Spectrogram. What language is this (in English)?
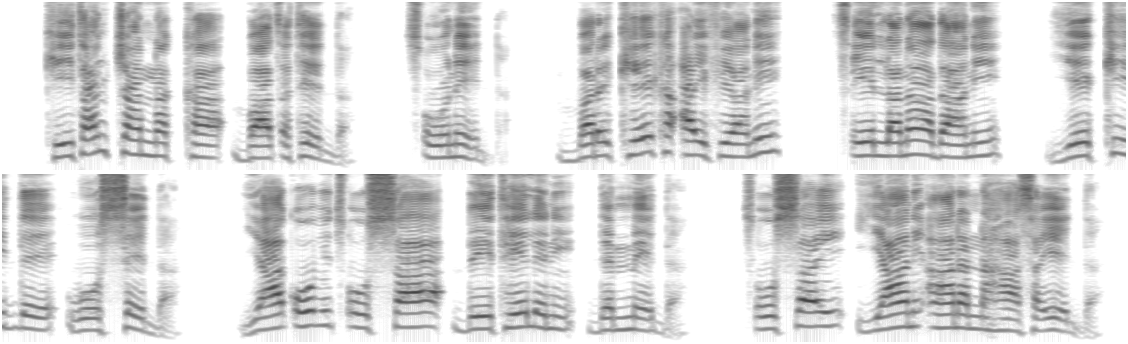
Dawro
